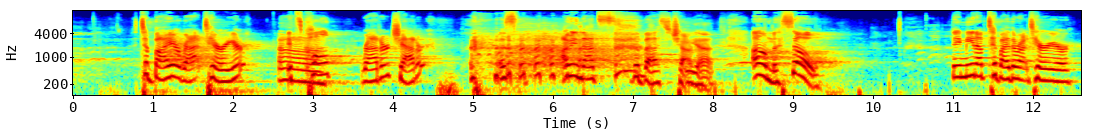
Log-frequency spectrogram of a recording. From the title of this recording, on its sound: Live at the Arvest Bank Theatre in Kansas City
